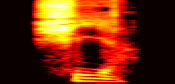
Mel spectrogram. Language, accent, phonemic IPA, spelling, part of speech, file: French, France, /ʃja/, chia, verb, LL-Q150 (fra)-chia.wav
- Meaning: third-person singular past historic of chier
